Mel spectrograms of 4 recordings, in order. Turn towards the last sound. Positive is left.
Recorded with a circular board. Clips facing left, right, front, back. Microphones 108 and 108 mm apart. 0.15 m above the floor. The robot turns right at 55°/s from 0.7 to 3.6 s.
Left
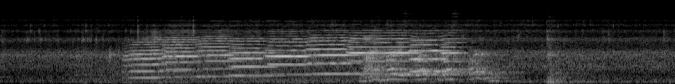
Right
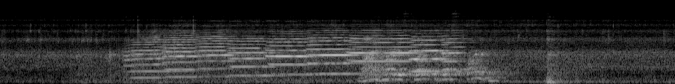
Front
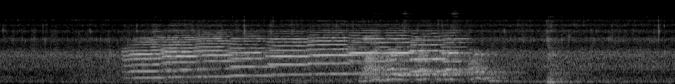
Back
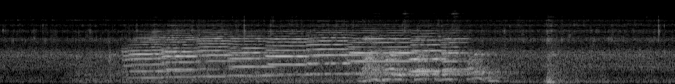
turn(degrees=-135)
